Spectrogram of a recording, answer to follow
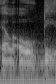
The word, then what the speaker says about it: Lod: The Old Testament calls this city Lod, L-O-D. Some pronounce it Lod.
